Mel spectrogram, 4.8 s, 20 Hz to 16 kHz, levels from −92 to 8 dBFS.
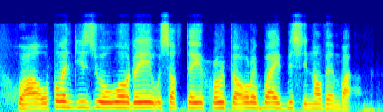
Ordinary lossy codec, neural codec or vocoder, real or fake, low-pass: Opus, 24 kbps; codec, 16 kHz, 0.5 kbps, FunCodec, trained on Chinese and English, 25 frames a second; fake; 7.2 kHz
